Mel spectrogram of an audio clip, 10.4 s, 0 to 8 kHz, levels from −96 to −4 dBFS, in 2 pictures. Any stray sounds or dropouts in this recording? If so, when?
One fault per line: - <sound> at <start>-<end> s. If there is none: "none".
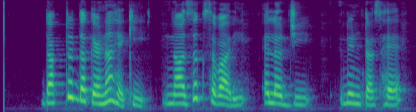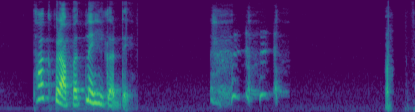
- cough at 7.8-8.8 s
- laugh at 10.0-10.1 s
